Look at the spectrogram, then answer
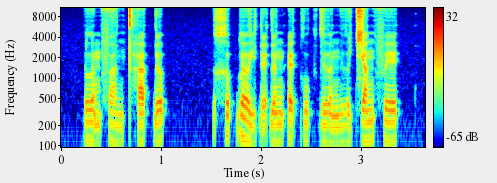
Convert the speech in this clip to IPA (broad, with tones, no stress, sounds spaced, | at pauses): l ə̰˧˨ m f a̤˨˩ n t̪ʰ a˨˩ t̚ ɗ ə˦˥ p̚ | x ə˦˥ p̚ l əː˧˩ j ɗ ɛ̰˧˨ ɗ ə˨˦ n ʔ ɛ̰˧˨ k u˨˩ k̚ z ɨ˧˩ ə̯ n ɨ̤˨˩ ə̯ t͡ɕ a˧ n f e˦˥ t̚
